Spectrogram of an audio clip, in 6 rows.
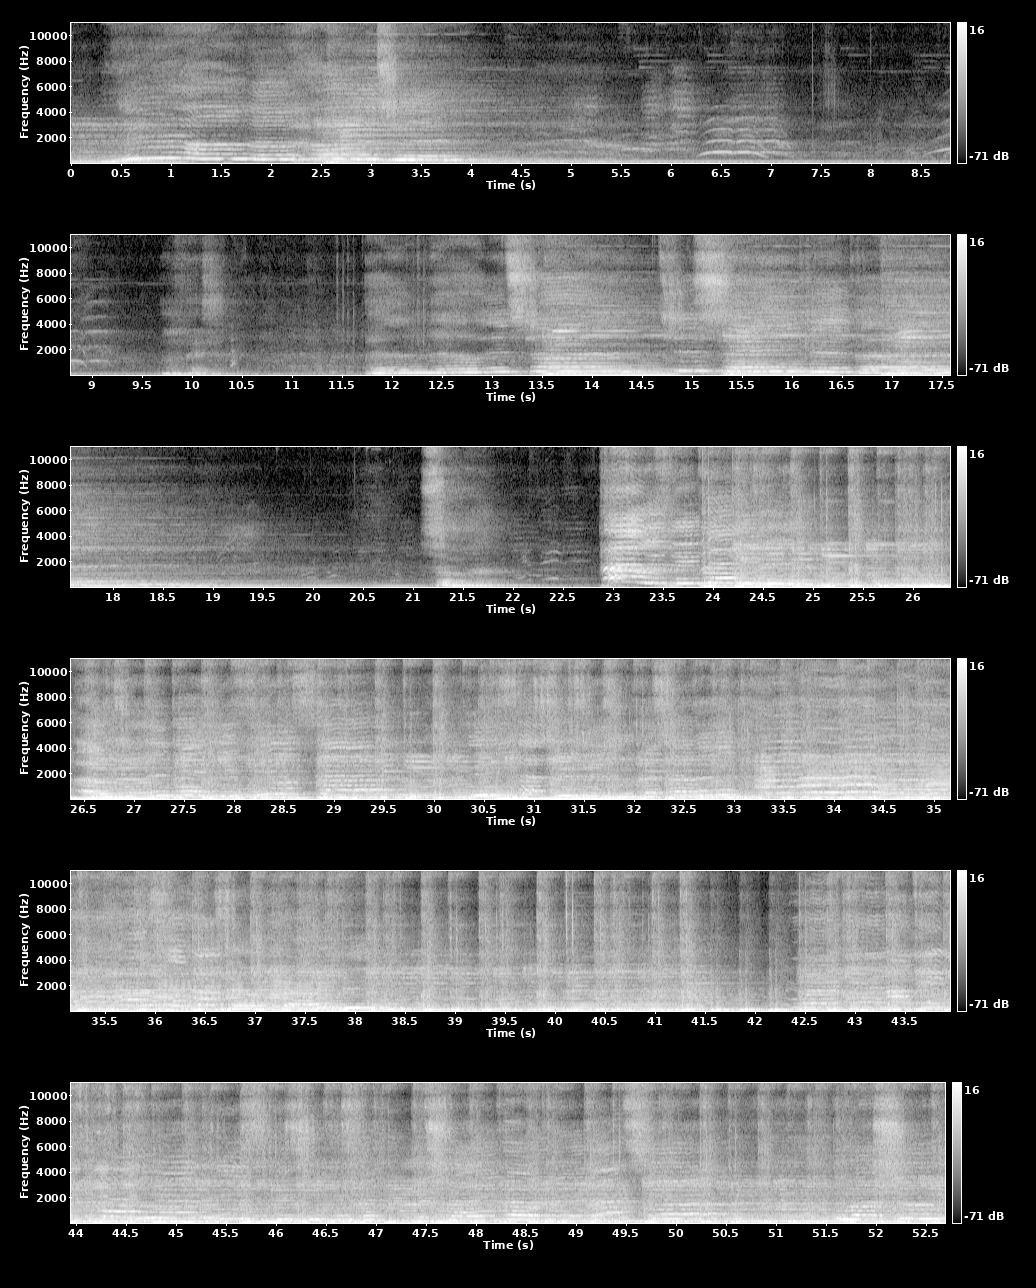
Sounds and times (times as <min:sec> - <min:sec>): Music: 0:00.0 - 0:09.5, 0:13.2 - 0:21.8, 0:23.4 - 0:52.6.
